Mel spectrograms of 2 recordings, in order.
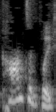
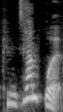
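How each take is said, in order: First: Said in the usual way. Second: "Contemplate" as con-TEM-plit, softly; misread pronunciation. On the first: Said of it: "it's actually contemplate". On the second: Retold or imitated. Student using her logic on "Contemplate", saying con-TEM-plit. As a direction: stress the middle of "Contemplate", like template. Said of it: "used her logic and she was like".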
